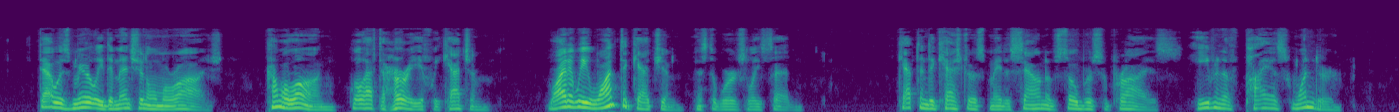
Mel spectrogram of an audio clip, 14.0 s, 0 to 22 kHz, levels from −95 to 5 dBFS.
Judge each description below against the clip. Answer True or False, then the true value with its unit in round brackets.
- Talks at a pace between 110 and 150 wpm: False (160 wpm)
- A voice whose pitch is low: True (125 Hz)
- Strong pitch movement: True (6.1 semitones)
